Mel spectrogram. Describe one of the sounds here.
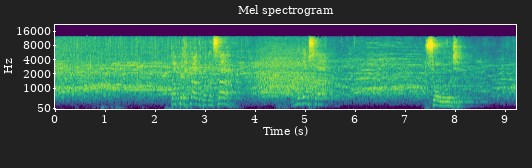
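A man speaks into a microphone, amplified through loudspeakers in a large hall.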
